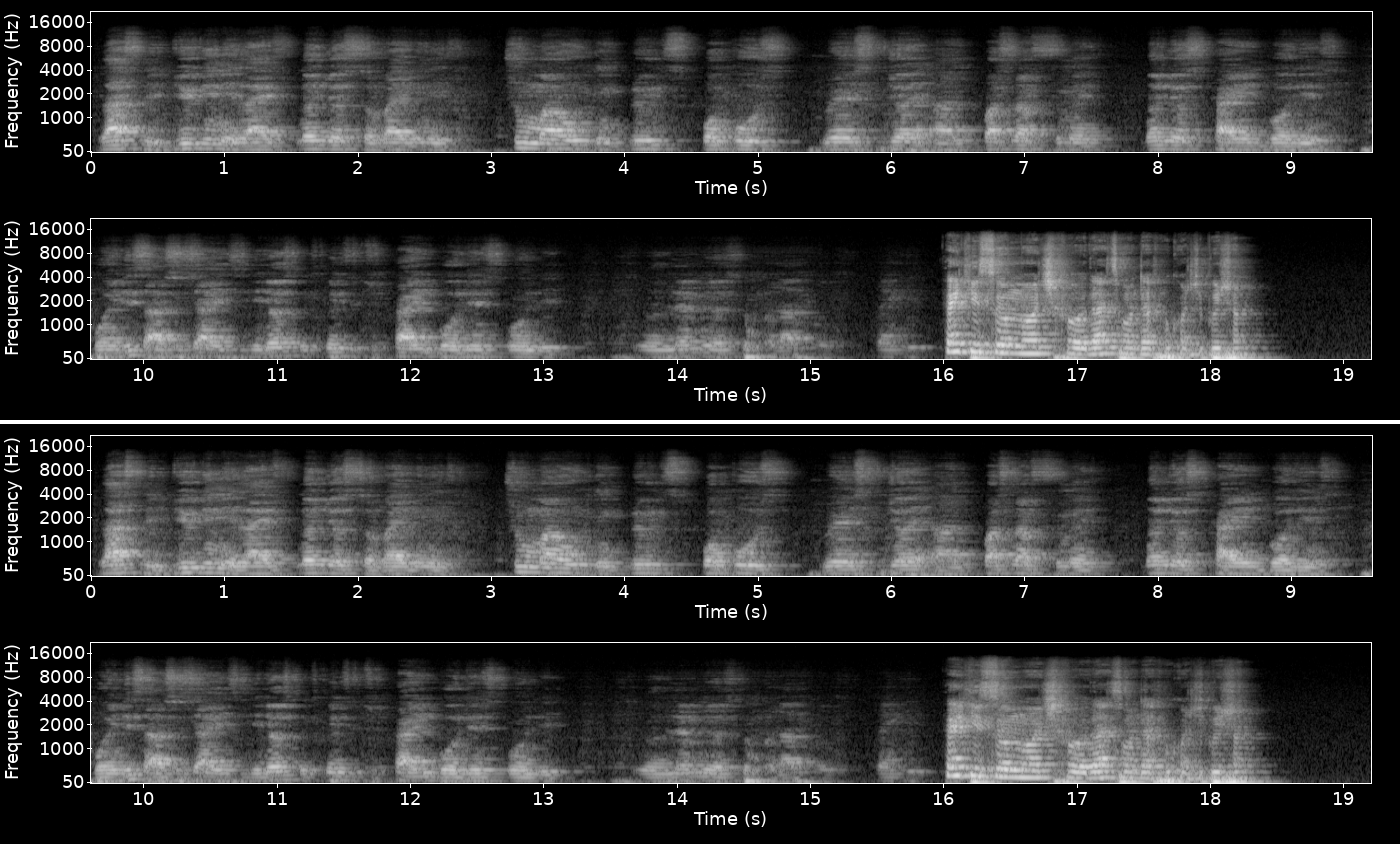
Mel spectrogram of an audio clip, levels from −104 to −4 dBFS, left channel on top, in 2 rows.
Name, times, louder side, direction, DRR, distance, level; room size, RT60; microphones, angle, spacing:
voice 1, 0.1-2.7 3.1-4.3 4.6-5.1 5.5-7.5 7.9-9.2 9.6-13.1 13.7-15.1 15.5-15.6, left 1 dB, 5° right, -5 dB, 5.3 m, -35 dB
voice 2, 16.0-18.2, left 1 dB, 65° left, 2 dB, 4.0 m, -23 dB
18.0 x 8.2 x 4.1 m, 0.40 s
head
